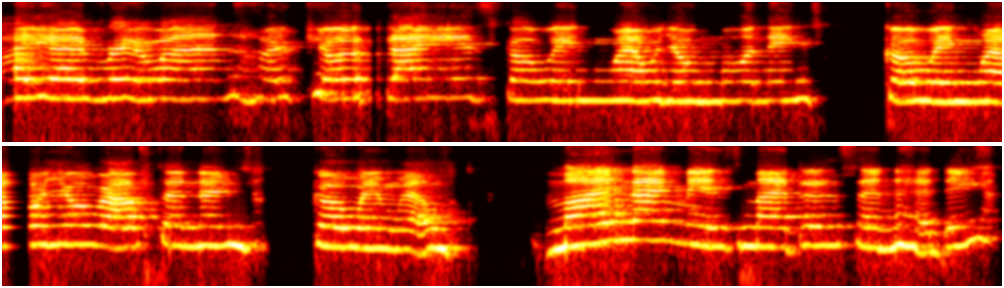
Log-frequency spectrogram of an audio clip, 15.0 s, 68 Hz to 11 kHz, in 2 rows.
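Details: Dysarthria in a 19-year-old woman with cerebral palsy, which she says affects her mouth muscles; she could not walk or talk until age eight.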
